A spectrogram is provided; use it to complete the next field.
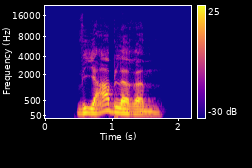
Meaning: strong dative masculine/neuter singular comparative degree of viabel
- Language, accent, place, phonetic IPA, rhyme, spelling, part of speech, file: German, Germany, Berlin, [viˈaːbləʁəm], -aːbləʁəm, viablerem, adjective, De-viablerem.ogg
